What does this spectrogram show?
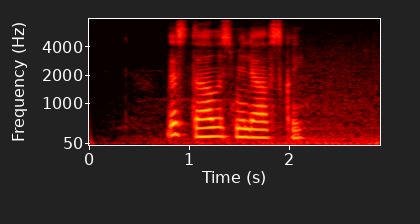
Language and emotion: Russian, neutral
